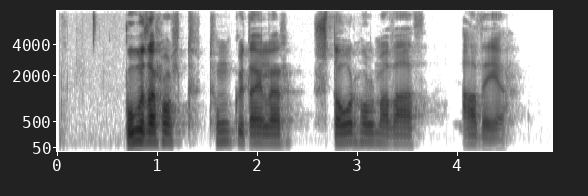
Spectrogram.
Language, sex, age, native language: Icelandic, male, 18-19, Icelandic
